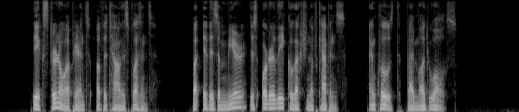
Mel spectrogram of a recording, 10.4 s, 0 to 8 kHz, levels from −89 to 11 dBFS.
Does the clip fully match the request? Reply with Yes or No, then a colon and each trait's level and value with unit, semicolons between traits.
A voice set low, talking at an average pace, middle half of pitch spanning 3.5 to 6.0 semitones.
No: very low, 95 Hz; slow, 120 wpm; average, 4.2 semitones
